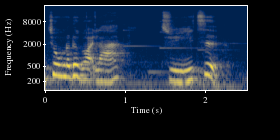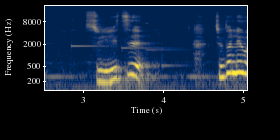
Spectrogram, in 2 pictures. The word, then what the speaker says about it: 橘子: y dài thì khi đó sẽ được bỏ đi dấu hai chấm. Do vậy ở đây chúng ta nhìn thấy là chữ U nhưng tuy nhiên lại được đọc là U. Do vậy phải đọc là 橘子.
